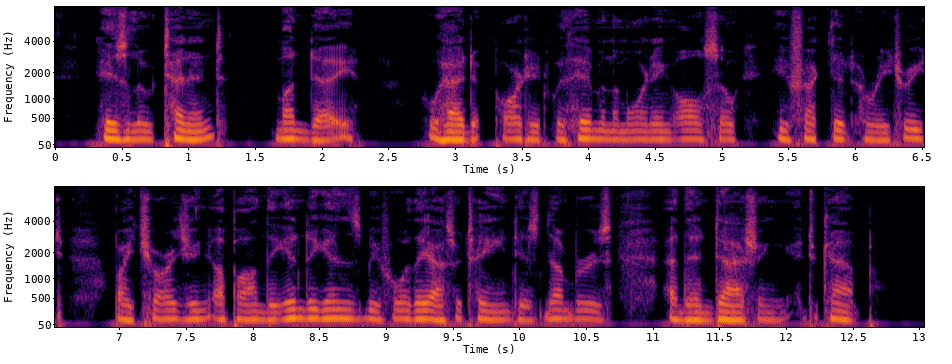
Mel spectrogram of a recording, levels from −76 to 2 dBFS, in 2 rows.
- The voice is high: No, low, 130 Hz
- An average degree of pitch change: No, narrow, 1.9 semitones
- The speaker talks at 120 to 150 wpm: Yes, average, 140 wpm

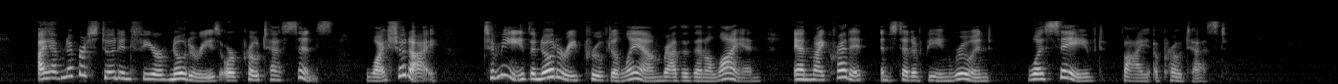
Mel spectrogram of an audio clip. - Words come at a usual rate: Yes, average, 165 wpm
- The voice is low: No, high, 215 Hz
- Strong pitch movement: Yes, wide, 6.6 semitones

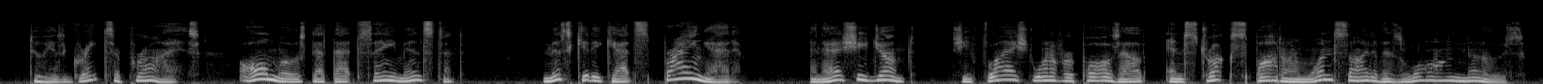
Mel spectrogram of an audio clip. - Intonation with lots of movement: Yes, wide, 6.7 semitones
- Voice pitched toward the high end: No, medium, 160 Hz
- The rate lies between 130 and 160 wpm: Yes, average, 140 wpm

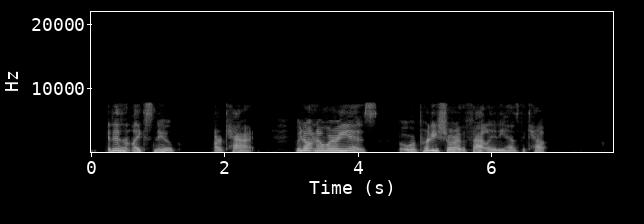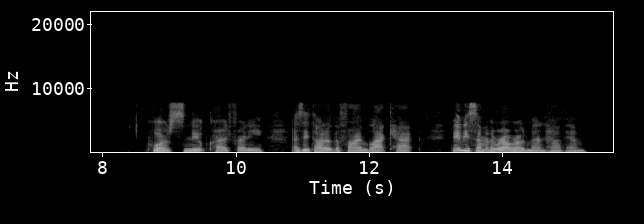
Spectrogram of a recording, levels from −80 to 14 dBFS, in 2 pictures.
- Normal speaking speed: Yes, average, 160 wpm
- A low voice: No, medium, 185 Hz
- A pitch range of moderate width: No, wide, 6.5 semitones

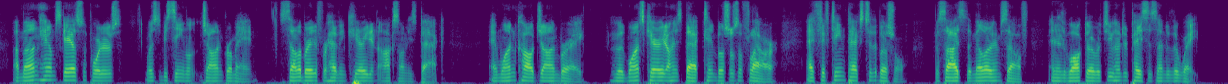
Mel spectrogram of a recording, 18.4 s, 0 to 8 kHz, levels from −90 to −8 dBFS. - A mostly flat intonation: Yes, narrow, 2.1 semitones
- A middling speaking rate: Yes, average, 175 wpm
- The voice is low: Yes, low, 120 Hz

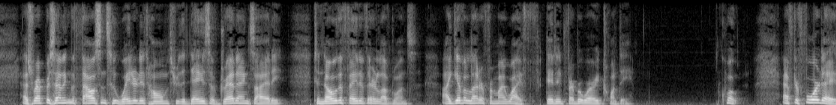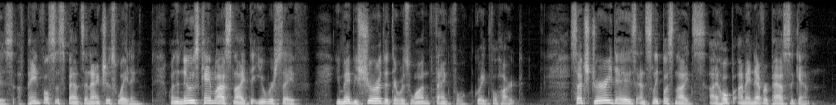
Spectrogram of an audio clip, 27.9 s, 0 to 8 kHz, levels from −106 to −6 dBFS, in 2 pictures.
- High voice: No, medium, 145 Hz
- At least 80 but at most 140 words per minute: No, average, 160 wpm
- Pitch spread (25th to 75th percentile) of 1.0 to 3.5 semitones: No, average, 5.0 semitones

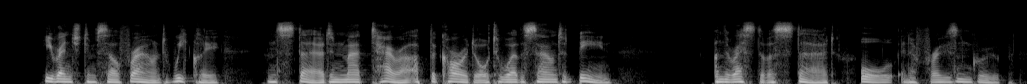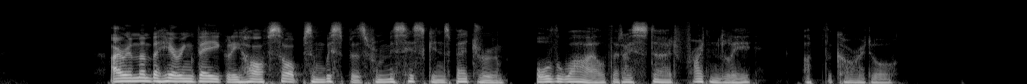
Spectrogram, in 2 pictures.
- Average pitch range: Yes, average, 4.5 semitones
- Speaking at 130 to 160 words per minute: Yes, average, 150 wpm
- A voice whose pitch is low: Yes, low, 110 Hz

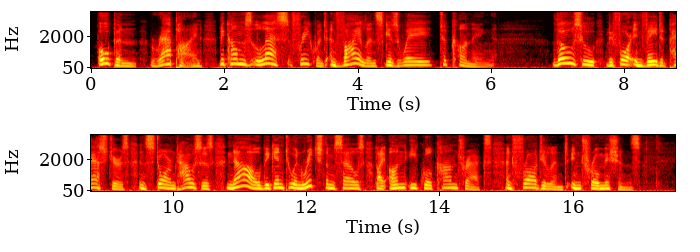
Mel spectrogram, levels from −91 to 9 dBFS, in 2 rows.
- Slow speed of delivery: Yes, slow, 105 wpm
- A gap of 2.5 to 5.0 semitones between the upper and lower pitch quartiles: No, wide, 5.4 semitones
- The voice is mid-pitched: Yes, medium, 175 Hz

